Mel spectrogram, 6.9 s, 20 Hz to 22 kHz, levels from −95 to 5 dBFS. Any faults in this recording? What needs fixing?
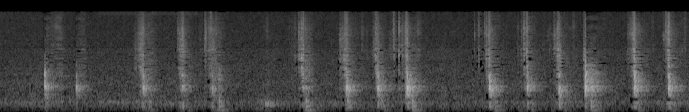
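Low-bitrate audio saved at a high bitrate, throughout: the sounds carry the smeared, band-limited artefacts of a very low-rate HE-AAC encode, likely re-saved as high-rate MP3. Prevent this by encoding from the original uncompressed source rather than from an already compressed copy.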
